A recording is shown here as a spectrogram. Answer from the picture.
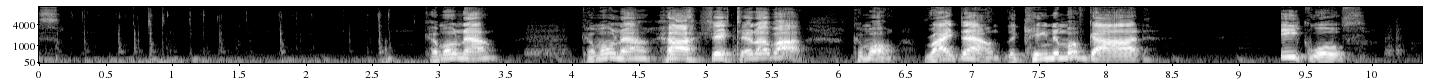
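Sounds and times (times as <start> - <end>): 
faint keyboard typing: 0.2 - 2.8
speech: 2.9 - 3.5, 4.1 - 8.4, 9.3 - 10.0.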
